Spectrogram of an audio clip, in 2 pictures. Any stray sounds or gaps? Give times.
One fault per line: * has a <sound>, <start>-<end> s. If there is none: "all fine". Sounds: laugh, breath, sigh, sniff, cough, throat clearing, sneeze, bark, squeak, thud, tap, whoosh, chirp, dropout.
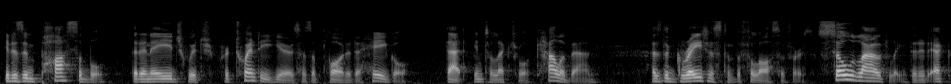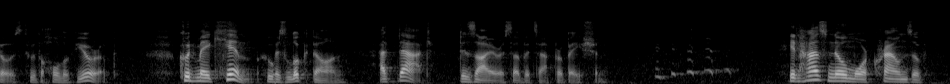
* has a laugh, 16.0-16.9 s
